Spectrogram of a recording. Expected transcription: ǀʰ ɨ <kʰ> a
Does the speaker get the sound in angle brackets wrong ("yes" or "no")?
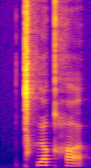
yes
